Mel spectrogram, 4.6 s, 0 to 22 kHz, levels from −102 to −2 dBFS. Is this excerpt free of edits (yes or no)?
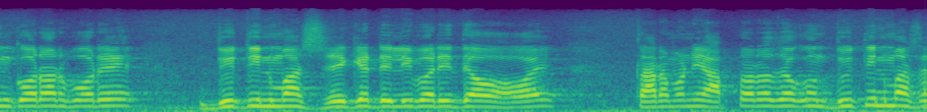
yes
